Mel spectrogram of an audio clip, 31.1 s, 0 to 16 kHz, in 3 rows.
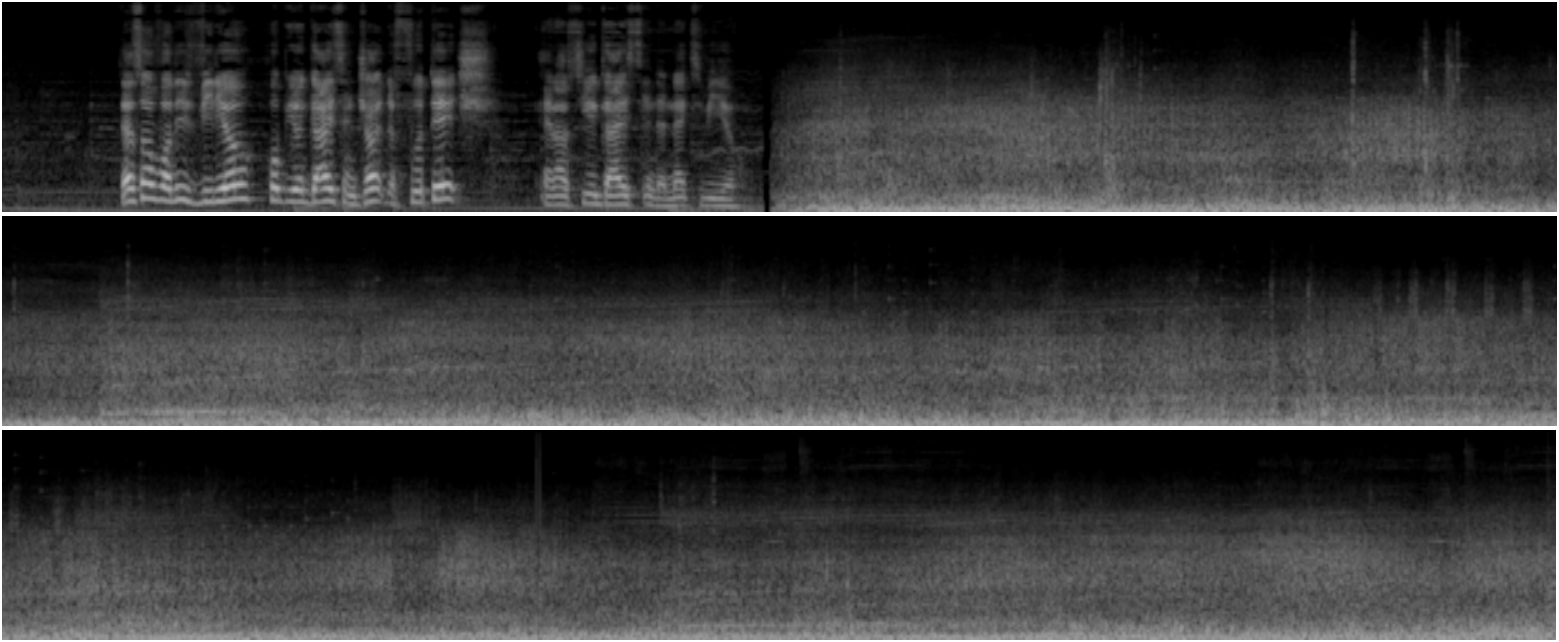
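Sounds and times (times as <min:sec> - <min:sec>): road noise: 0:00.0 - 0:31.0
wind buffeting microphone: 0:05.2 - 0:31.0.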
